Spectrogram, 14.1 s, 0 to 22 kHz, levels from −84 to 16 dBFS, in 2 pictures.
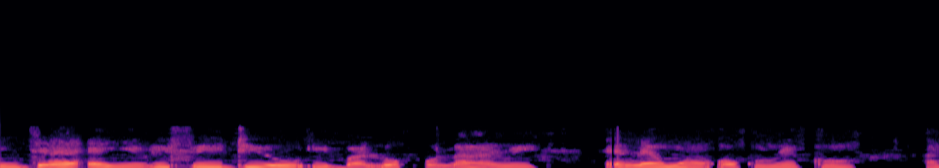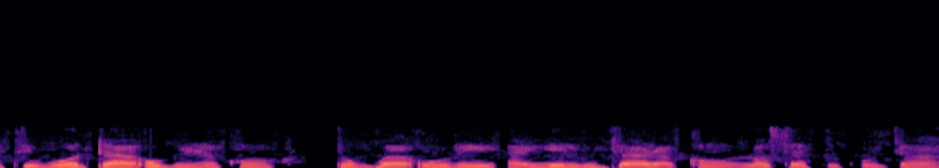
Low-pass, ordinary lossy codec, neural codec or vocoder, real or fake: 5.4 kHz; none; none; real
